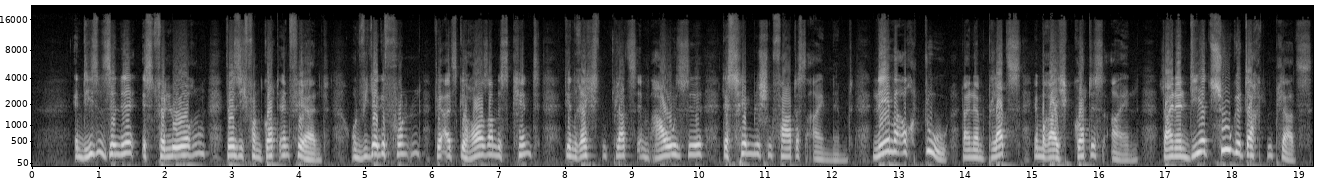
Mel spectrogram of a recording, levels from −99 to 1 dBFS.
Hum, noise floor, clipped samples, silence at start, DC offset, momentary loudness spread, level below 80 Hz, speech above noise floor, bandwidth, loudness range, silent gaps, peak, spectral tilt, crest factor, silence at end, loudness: none; -58 dBFS; under 0.1%; 0.65 s; under 0.1%; 13 LU; -54 dBFS; 34 dB; 18.5 kHz; 3 LU; none; -14 dBFS; -5.5 dB/octave; 10 dB; 0.05 s; -24 LUFS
